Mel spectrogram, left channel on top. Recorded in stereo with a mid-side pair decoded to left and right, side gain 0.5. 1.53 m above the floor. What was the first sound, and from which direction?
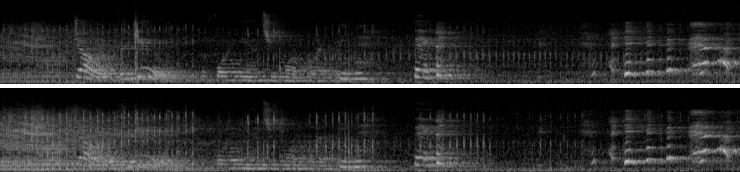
A woman speaking, 40° left.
